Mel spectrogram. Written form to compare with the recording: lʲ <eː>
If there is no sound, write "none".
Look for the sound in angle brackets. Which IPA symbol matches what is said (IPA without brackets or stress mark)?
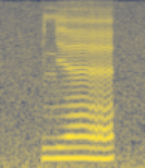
ɛː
